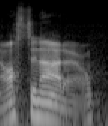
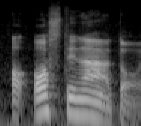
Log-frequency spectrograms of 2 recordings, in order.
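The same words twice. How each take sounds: First: It is said with an American English pronunciation. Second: It is said with an Italian pronunciation. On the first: "in American English" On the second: "in Italian"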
